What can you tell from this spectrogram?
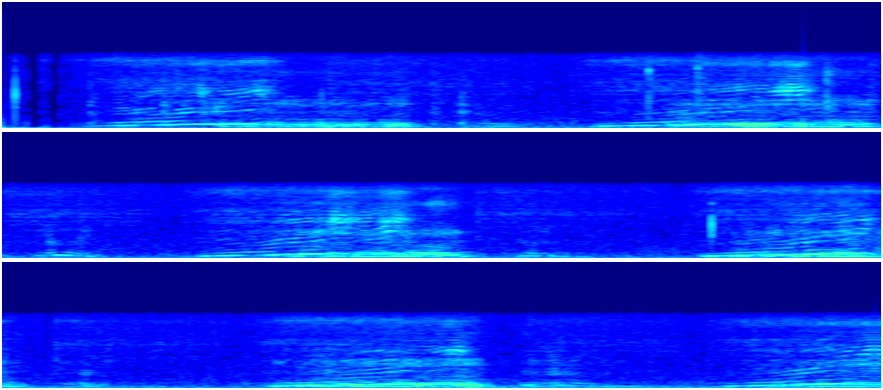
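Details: Loud, rumbling, rattling snores recurring about every three seconds from two men said to be drunk, sleeping in the recorder's bed; heavy snoring.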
